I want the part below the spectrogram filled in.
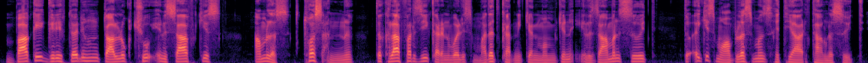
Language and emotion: Kashmiri, neutral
